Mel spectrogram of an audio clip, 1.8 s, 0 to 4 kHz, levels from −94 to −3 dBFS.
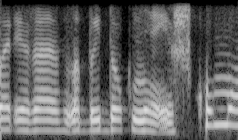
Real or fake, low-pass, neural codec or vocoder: real; 3.6 kHz; none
